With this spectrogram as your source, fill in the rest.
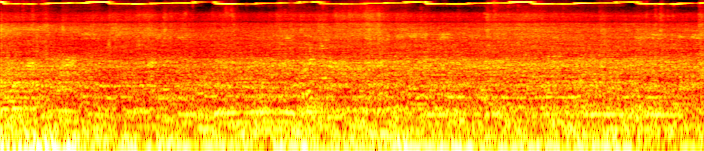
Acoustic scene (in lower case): bus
